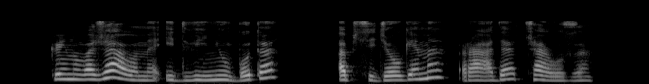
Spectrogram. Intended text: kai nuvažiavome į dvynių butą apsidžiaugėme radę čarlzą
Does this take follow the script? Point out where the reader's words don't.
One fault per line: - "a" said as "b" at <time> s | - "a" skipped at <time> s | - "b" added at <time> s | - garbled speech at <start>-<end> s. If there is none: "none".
none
